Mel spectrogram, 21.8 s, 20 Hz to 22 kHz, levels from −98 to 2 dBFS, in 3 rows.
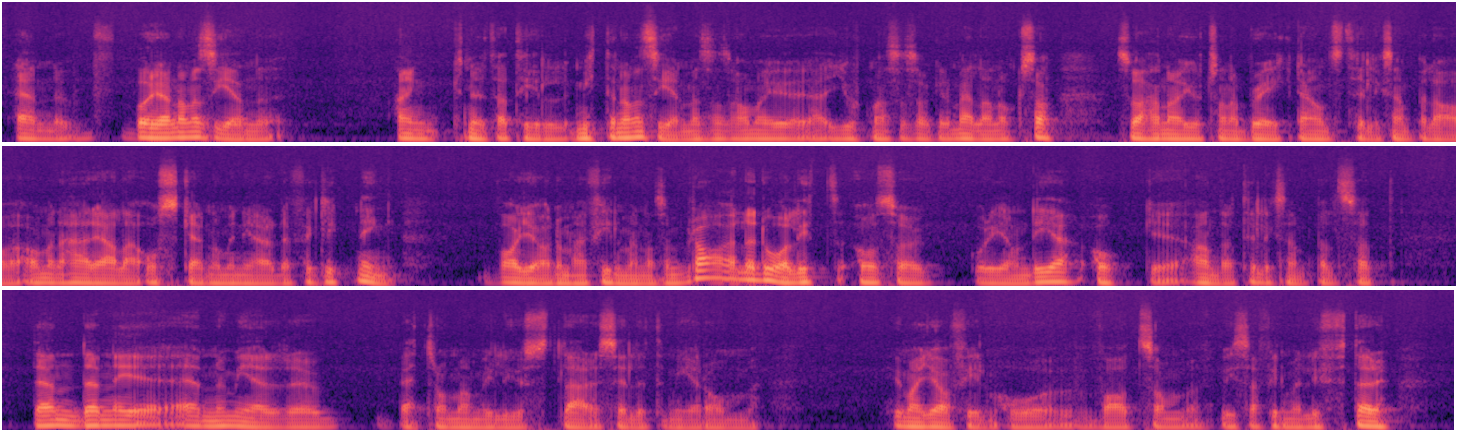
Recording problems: hiss; noticeable; throughout; 20 dB below the speech

